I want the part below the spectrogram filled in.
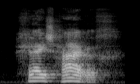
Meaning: grey-haired, having grey hair
- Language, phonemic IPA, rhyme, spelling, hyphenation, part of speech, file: Dutch, /ˌɣrɛi̯sˈɦaː.rəx/, -aːrəx, grijsharig, grijs‧ha‧rig, adjective, Nl-grijsharig.ogg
